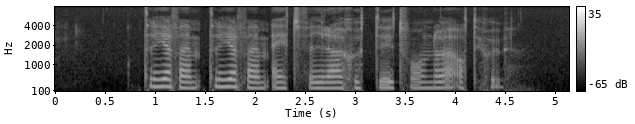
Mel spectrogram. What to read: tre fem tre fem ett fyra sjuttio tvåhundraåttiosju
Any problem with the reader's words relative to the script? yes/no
no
